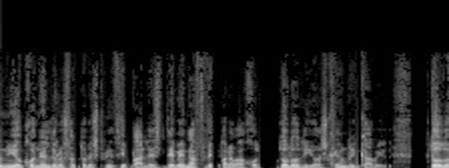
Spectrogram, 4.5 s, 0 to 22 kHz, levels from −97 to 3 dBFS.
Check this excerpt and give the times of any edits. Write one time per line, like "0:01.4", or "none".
none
